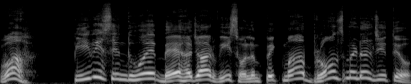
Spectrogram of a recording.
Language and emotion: Gujarati, surprised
